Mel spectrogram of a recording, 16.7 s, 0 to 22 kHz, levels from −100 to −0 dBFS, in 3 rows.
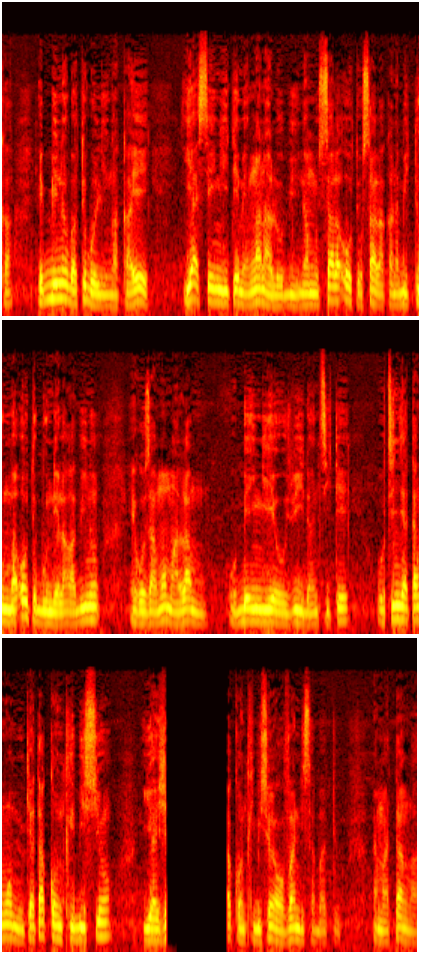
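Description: The input feeding the recorder was most likely lost for a moment, through a disconnected device, a failed link or a stray mute, while the recording carried on writing silence. The result is an audio dropout to silence from 13.30 s to 14.11 s, a gap of about 0.81 s. The sound cuts off abruptly in mid-flow and resumes just as suddenly. The gap holds no room tone at all, and whatever was playing during it is gone.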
